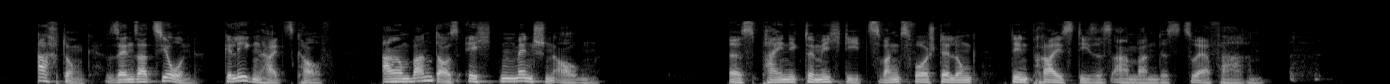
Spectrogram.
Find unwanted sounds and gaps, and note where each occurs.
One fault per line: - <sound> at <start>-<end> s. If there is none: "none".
- laugh at 12.9-13.3 s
